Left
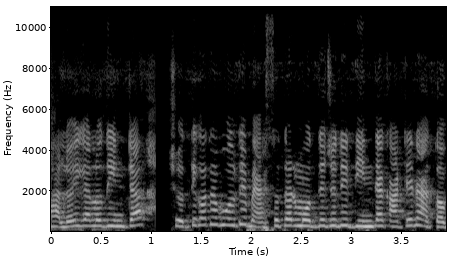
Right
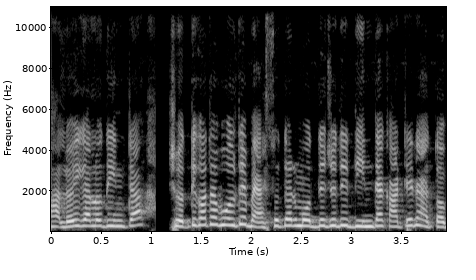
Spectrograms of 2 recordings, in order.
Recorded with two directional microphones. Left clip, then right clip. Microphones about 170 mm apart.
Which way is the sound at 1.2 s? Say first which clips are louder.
Right 15 dB; 50° right (ahead or behind).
